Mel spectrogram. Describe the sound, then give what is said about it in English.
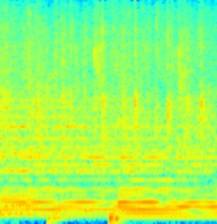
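A church audience claps steadily in a round of applause for Pastor Corey's message, a dense crackle of many hands at an even, fairly loud level throughout, with no voices over it. “And hey, guys, can we give a round of applause to Pastor Corey for that amazing, amazing message?”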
